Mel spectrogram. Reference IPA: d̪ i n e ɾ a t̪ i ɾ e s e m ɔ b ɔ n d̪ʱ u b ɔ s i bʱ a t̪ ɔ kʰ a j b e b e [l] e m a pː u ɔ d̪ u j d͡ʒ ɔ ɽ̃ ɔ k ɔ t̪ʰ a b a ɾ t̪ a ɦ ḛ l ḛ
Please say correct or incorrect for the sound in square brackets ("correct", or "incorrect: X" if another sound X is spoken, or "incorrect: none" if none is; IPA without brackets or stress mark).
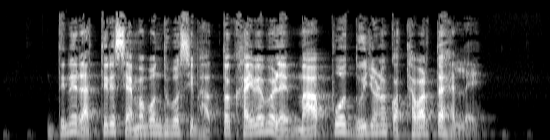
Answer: incorrect: ɭ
